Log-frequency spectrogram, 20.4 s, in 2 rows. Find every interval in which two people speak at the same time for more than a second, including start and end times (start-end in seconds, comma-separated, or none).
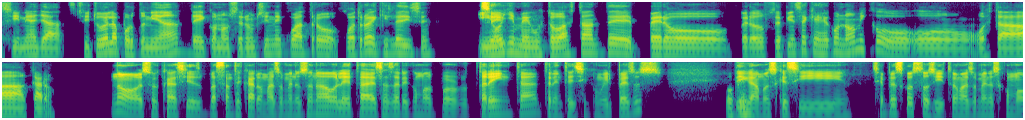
none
